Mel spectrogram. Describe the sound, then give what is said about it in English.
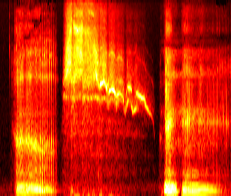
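A strange snore: a low, rumbling inhale, then a high, wavering whistle that slides downward, followed by another deep, throaty snore. Loud and alone, with no talking. “That was a weird snore.”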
